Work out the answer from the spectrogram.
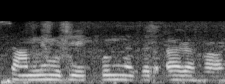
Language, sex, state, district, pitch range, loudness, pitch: Hindi, female, Bihar, Jamui, 205-215 Hz, -13 LUFS, 210 Hz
